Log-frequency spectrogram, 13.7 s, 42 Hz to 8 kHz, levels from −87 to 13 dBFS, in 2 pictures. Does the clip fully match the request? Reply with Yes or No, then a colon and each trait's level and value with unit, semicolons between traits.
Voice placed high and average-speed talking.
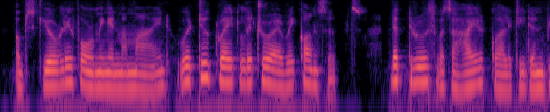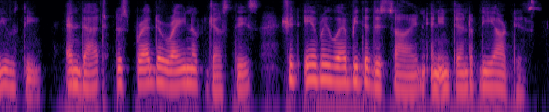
No: medium, 145 Hz; average, 155 wpm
